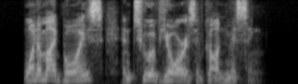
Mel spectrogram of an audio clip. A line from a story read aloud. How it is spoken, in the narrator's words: Riley said harshly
